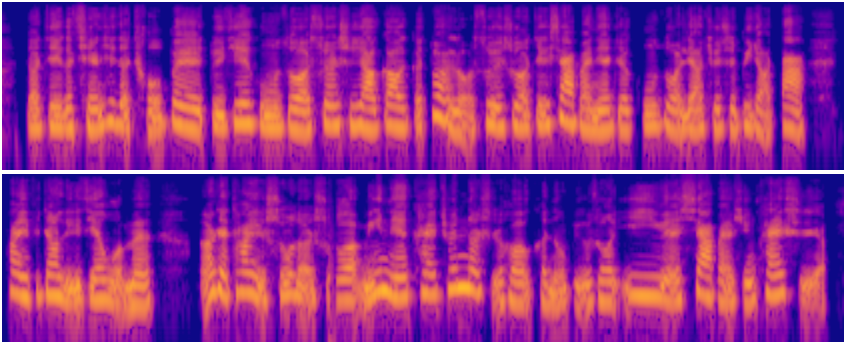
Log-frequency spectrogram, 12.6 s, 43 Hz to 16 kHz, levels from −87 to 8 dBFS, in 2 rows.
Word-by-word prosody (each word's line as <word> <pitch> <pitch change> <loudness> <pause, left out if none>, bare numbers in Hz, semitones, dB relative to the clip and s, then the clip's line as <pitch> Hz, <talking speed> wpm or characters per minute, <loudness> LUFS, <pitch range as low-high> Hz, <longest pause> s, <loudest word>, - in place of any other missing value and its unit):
的 95 0 -1
这 100 0 0
个 - - +1
前 190 0 0
期 240 - 0
的 - - +1
筹 - - -3
备 205 -6 +2
对 100 -9 +1
接 115 +2 +1
工 100 -3 +1
作 175 -1 +3
算 210 +2 -2
是 215 -1 -3
要 190 -2 +4
告 205 -1 +2
一 - - -3
个 - - -5
段 280 - +1
落， 175 - 0
所 225 -1 -4
以 - - +1
说 200 0 -1
这 - - -3
个 - - 0
下 230 -1 +4
半 - - -1
年 180 +1 +1
这 180 - -3
个 175 - -8
工 105 0 -2
作 - - -2
量 190 - 0
确 185 -2 -5
实 190 -1 -5
比 210 +3 -4
较 175 -2 -2
大， 190 -2 +1 0.3
他 250 -2 0
也 215 - +3
非 225 - -7
常 225 -1 +2
理 - - +2
解 195 - -1
我 195 - -1
们。 160 +3 +1 0.3
而 230 - +1
且 250 - +5
他 250 +2 -1
也 - - +1
说 120 -10 -2
了， 110 - 0
说 195 -1 -2
明 265 - +3
年 215 -4 +3
开 240 0 -2
春 285 +5 +4
的 265 - +2
时 215 -8 -6
候， 180 -2 -1
可 - - -8
能 - - -2
比 - - -7
如 165 - -2
说 185 -1 -2
一 225 +3 -1
月 220 - +1
下 215 +1 +2
半 190 - -2
旬 175 -1 -2
开 225 +2 +1
始， 320 +8 -5
200 Hz, 340 characters per minute, -22 LUFS, 180-230 Hz, 0.3 s, 且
